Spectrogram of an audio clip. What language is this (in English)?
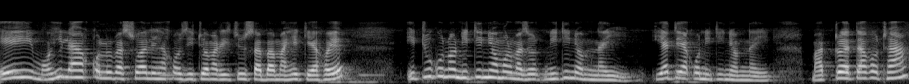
Assamese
